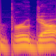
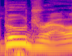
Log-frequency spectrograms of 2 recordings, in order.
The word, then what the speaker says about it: Boudreaux: It's not like Scarlet Bordeaux. It's spelled differently, I think. I think it's Parker Boudreaux. Boudreaux. Okay, thank you. Boudreaux.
